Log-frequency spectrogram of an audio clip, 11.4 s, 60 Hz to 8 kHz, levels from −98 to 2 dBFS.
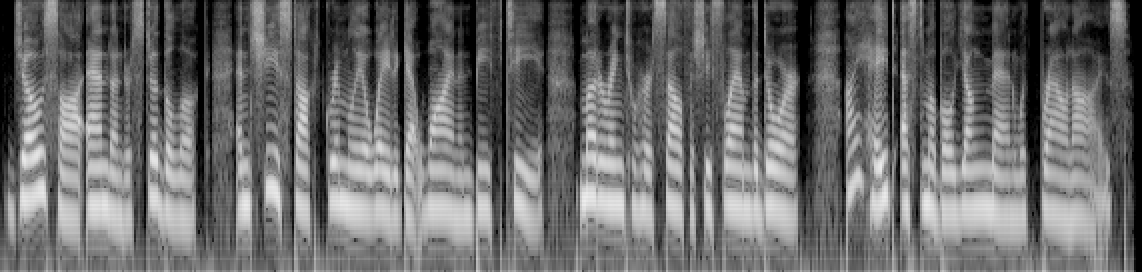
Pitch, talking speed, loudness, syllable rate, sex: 190 Hz, 175 wpm, -18 LUFS, 4.5 syllables/s, female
